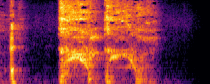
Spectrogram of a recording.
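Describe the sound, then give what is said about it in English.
A short throaty catch, then two loud, harsh, raspy coughs in quick succession, with no talking around them. “I got a cough again.”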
